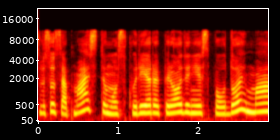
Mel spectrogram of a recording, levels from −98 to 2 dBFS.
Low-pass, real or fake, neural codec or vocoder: 10.8 kHz; real; none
